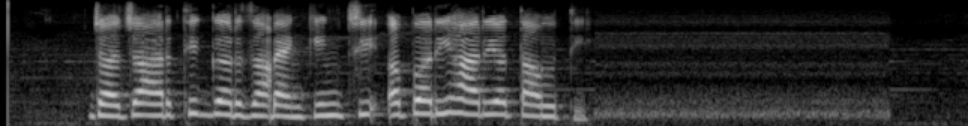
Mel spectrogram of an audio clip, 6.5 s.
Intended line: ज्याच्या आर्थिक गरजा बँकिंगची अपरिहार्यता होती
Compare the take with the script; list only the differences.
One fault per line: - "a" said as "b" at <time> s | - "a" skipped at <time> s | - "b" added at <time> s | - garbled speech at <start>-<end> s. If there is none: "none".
none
